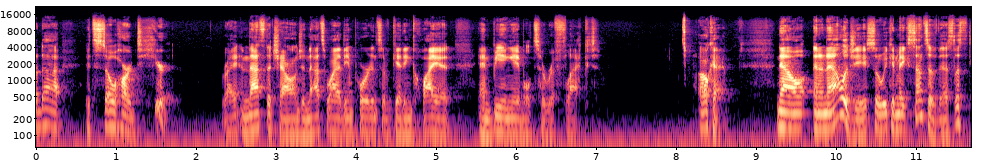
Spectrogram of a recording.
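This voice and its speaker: A man's voice: mid-range voice, fairly bright tone. A man giving an informal explanatory talk as a coach, stressing and stretching key words and often checking in with the listener. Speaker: host and coach teaching a mindfulness method.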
